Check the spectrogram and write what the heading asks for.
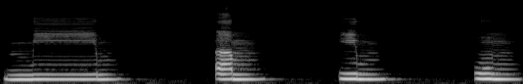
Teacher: মিম উচ্চারণ করার সময় দুই ঠোঁটের শুকনা জায়গা ক্লোজ হয়ে যায় এবং আওয়াজটা নাকে চলে যায় মিম আম ইম উম এটা করার জন্য নাকে এক্সট্রা কোন প্রেসার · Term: গুন্নাহ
